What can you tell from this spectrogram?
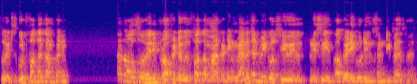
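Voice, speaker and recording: A man talks at a very fast pace in a fairly high pitch, with a bright, sharp tone, very wide pitch swings and some vocal fry. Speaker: vocabulary teacher. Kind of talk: lecture.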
